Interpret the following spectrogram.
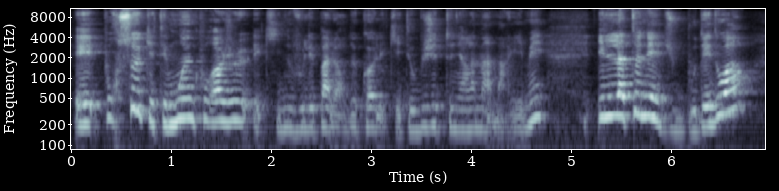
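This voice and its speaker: A woman's voice: mid-range voice, expressive, fast, vocal fry. Indignant woman telling a story. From France. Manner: emotional, indignant, swears when angry. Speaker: YouTuber. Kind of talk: storytime vlog. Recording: roomy echo.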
